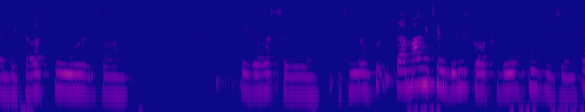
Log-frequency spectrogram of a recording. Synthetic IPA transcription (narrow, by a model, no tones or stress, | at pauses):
mend̥e̝kʰæɒ̽sb̥ʁuːælsɒ | d̥e̝kʰæɒ̽søælsɒmænbd̥ɑæɐmɑ̈ŋət͡sʰe̝ŋ̰d̥ulisɒɡ̥ɒ̽d̥̚kʰæb̥ʁuːɡ̥ṵːɡ̥l̩sʰæ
